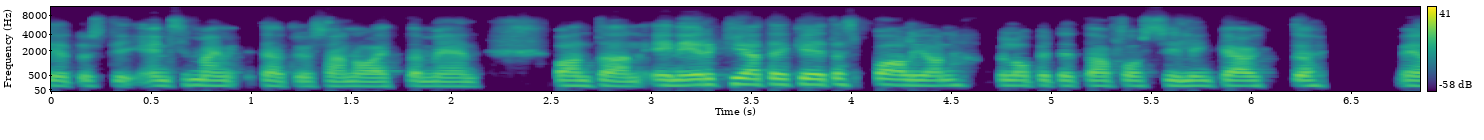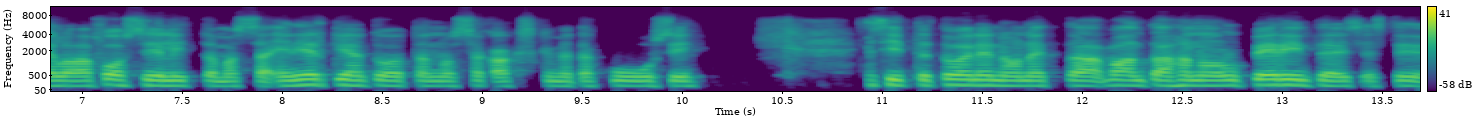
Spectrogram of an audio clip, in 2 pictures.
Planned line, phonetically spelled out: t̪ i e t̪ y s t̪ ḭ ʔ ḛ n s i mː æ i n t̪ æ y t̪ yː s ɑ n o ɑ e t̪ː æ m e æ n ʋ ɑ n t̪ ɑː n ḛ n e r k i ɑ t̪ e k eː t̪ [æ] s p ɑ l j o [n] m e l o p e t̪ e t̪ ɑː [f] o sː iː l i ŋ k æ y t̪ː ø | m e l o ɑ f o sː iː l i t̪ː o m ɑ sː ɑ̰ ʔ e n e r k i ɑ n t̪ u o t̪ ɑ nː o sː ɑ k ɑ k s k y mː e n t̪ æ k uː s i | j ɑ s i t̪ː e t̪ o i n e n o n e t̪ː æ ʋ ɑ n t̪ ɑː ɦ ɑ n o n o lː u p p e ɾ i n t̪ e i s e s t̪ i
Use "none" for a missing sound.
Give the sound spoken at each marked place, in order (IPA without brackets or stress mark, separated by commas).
æ, n, f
